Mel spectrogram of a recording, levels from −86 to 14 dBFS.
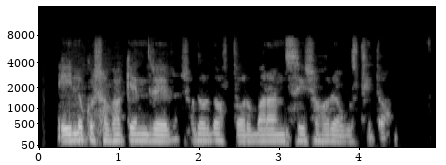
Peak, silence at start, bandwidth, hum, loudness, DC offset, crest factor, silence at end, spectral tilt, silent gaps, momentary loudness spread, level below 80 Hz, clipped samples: -2 dBFS; 0.25 s; 7.8 kHz; none; -19 LUFS; under 0.1%; 16 dB; 0.55 s; -7.5 dB/octave; none; 13 LU; -50 dBFS; under 0.1%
